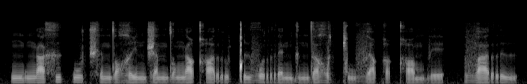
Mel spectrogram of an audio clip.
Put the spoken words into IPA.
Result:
ŋ͡m u ŋ a x ɨ k͡p u t͡ʃʰ ɘ n d ɔ ʁ i n d͡ʒ a n d ɔ ŋ a qʰ a r u ǃ ɨ v o r ɛ ŋ ɡ ɨ n d ɐ ʁ u ǀ u v ɛ q i qʰ o m b e | v a r ɨ

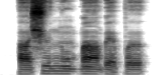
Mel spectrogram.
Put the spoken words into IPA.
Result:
a˨ ʃ ɨ˧ n ũ˧ ɓ ã˧ ɓ ɛ˨ p ə˧

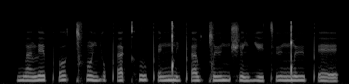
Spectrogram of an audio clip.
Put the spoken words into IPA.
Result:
w ã l ɛ pʼ ɔ ǀʰ ɔ̃ ʎ ɔ pʼ a kʰ o pʼ ɛ ŋ͡ǃ i pʼ a w ǀ ø ɲ ʃ ɛ̃ ʎ e tʼ ø ŋ͡ǃ ø pʼ ɛ

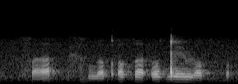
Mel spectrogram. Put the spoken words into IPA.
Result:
f a˩˥ | x a̤˥˩ ŋ o˩˥ qʼ o˥ q ɤ˥˩ ʔ ɔ˥ ŋ͡ǃ ø˥ ɹ ɔ˧ q ɔ̤˩˥

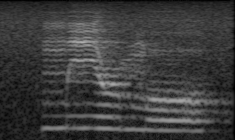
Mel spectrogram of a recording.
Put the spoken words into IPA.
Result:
m i ɹ m o

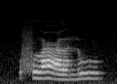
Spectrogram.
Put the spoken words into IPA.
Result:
f ɤ˦ ʕ ɜ˨ n u˦

